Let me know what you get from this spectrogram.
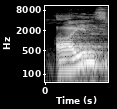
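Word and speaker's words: isles: Students, ये आइल्स पढ़ा जाएगा, एस इसमें साइलेंट है और ये आइलैंड से बना है जिसका मतलब होता है टापू।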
